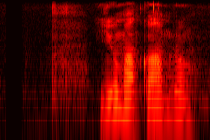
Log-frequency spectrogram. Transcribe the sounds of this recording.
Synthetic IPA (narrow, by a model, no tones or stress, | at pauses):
jomat̪̚koɦamro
